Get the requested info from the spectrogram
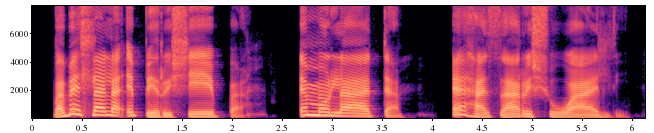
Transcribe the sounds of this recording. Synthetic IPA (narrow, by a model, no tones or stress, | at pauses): βaβɛɬalaʔɛb̥ʱeɾiʃɛːb̥ʱa̰ | ɛmɔlaːd̥ʱa̰ | ɛɦazaɾiʃuwaːlḭ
